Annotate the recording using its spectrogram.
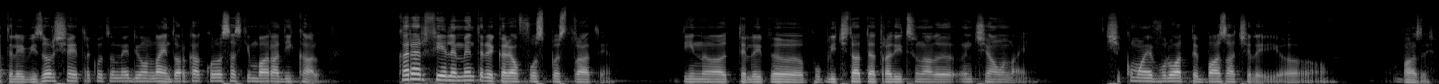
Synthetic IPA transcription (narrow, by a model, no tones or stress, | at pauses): t̪e̞le̞vizo̞rʃiajt̪ɾe̞kut̪unmed̪juo̞nlajnd̪oarkəako̞lo̞saskʲimbat̪ɾad̪ikal | kaɾe̞arfie̞le̞me̞nt̪e̞le̞kaɾe̞awfo̞st̪̚pəst̪ɾat̪ʰe̞̰ | d̪int̪e̞lepublit͡ʃi̥t̪at̪eat̪ɾad̪it̪sio̞naləɨnt͡ʃeaonla̰jn | ʃikumawe̞vo̞luat̪̚pe̞bazaːt͡ʃe̞le̞̰jə̰ | baze̞̰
